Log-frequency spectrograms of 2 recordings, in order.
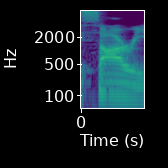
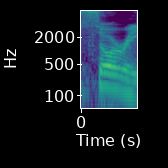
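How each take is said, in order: First: The first vowel sounds like 'ah'. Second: The first vowel sounds like 'oh'. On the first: An American pronunciation. "You have to say the O like it's an A" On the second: A Canadian pronunciation. "instead of sorry"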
